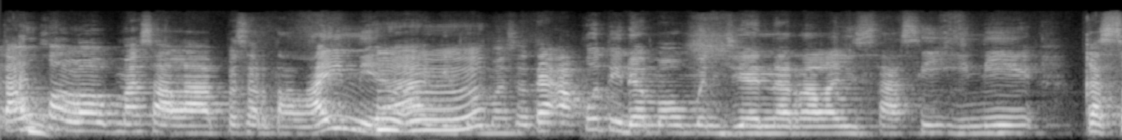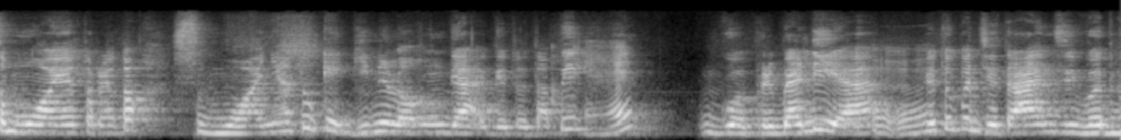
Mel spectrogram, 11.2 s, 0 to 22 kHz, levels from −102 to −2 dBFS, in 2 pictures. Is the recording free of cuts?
yes; 0 cuts

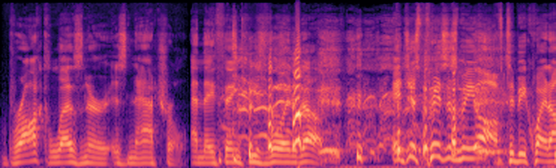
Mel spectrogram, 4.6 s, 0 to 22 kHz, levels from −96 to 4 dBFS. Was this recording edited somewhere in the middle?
yes; 1 cut; at 1.5 s

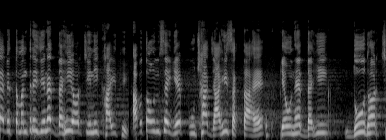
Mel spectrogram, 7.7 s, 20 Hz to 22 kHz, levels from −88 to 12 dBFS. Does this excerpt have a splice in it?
yes; 1 cut; at 2.5 s

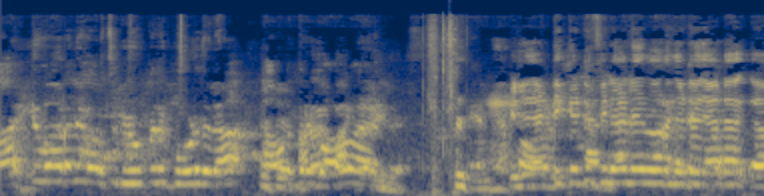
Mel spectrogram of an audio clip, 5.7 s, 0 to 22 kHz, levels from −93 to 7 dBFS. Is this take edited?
yes; 1 cut; at 3.3 s

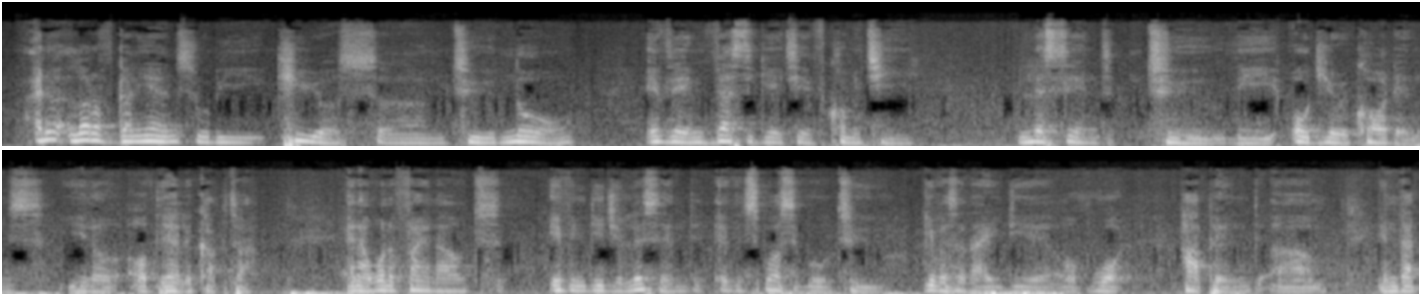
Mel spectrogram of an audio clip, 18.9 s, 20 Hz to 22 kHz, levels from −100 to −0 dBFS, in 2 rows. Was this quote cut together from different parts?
no; 0 cuts

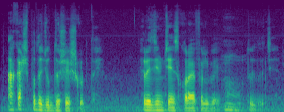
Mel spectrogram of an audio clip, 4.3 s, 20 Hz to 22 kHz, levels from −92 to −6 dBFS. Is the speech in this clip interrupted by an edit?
no; 0 cuts

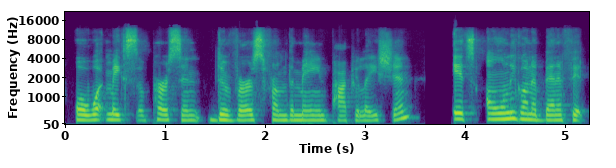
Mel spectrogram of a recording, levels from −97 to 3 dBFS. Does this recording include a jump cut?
yes; 1 cut; at 3.7 s

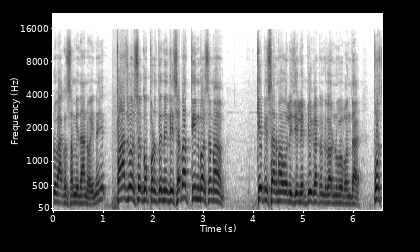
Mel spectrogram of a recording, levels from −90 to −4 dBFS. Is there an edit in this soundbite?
yes; 1 cut; at 1.1 s

